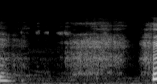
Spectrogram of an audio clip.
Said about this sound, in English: Who's yawning? Me.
